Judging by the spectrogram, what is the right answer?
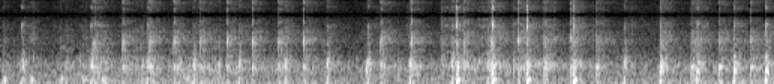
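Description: Faint, rapid, irregular clicks of airsoft guns firing across the field, several shots a second overlapping from more than one shooter.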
